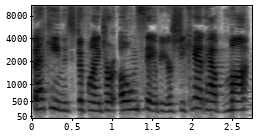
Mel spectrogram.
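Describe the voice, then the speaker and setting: Distressed young wife for audio drama, female actor: high voice, insistent, sharp-tongued, pleading. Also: steady tone, moderate pace, over music, natural voice. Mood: defiant. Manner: emphatic, profane, insistent.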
